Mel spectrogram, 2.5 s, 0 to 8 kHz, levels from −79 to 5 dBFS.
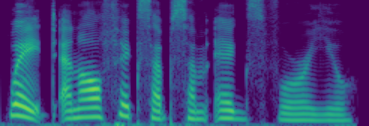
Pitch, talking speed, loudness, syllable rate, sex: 180 Hz, 220 wpm, -20 LUFS, 4.0 syllables/s, female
